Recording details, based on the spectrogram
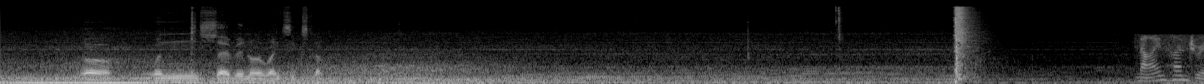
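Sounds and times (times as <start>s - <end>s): low background rumble: 0.0s - 12.0s
air rifle shot: 9.5s - 10.1s.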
